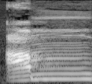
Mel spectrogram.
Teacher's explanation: দুই ঠোট মিলে গুনাটা করতে হবে। তবে পুরোপুরি মিলবে না।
